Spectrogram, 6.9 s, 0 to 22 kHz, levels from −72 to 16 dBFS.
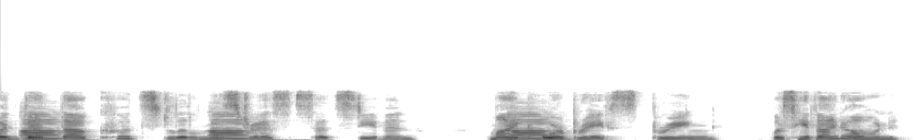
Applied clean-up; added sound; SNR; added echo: classical method log-MMSE.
